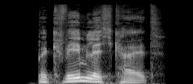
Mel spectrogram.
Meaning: comfort
- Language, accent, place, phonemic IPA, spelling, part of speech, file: German, Germany, Berlin, /bəˈkveːmlɪçkaɪ̯t/, Bequemlichkeit, noun, De-Bequemlichkeit.ogg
